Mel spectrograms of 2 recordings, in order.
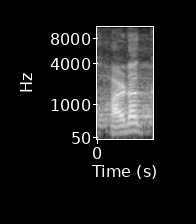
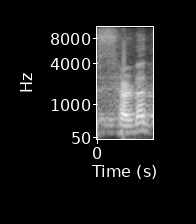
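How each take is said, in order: First: The word begins with an h sound. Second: The word begins with an s sound. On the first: "वो हड़क बोलते हैं" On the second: "सड़क नहीं बोलते"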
